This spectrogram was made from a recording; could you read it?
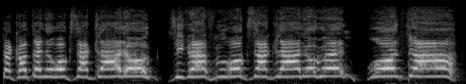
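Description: Casting: urgent Wehrmacht infantryman for a war game, shouted clipped callouts, very piercing and rough. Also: extremely high pitch, fairly even intonation, unhurried, heavily acted. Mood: urgent alarm. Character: alarmed Wehrmacht soldier bellowing battlefield warnings and callouts. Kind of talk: shouted video game combat barks.

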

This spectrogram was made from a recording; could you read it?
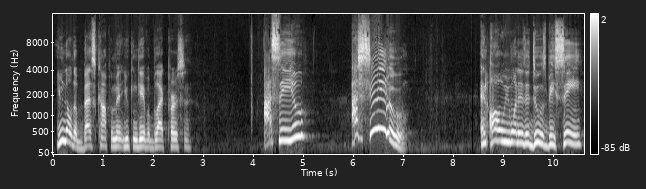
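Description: A man's voice: high voice, big pitch swings, slow, pauses often. A man in his thirties delivering theatrical spoken-word poetry on stage, with emphatic rhythm and dramatic repetition. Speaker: spoken word poet performing a stage play. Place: live stage in a plain hall before a small seated audience.

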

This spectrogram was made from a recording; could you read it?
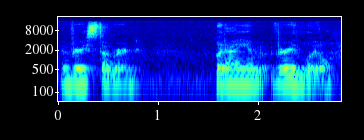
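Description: A woman's voice: on the low side, completely flat delivery, normal speed, creaky, mellow, roomy sound. A woman of twenty-two chatting frankly to camera about herself in a casual get-to-know-me video, with lots of ums and likes. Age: 20s. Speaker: beauty vlogger. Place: small bedroom, indoors.

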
